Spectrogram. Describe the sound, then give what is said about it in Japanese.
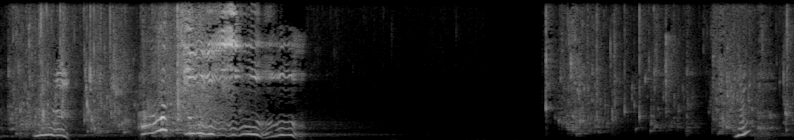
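Hot bath water stirred by hand, with splashing and sloshing; a high voice sounds early on, then after a silent pause comes softer, irregular water movement. “こうなったら、お湯に手を突っ込んでかき回して、”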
